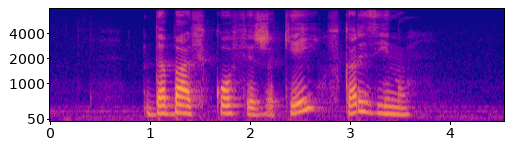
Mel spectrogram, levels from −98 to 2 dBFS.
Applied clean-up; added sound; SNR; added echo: none; none; none; none.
